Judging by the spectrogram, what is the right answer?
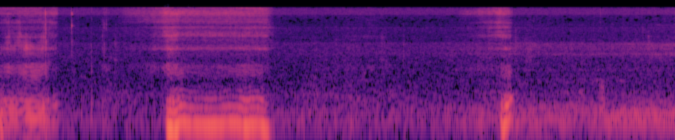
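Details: Sleeping Rottweiler snoring beside its owner: one long, deep, rattling snore on the in-breath, then a brief snort, with quiet room noise between.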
